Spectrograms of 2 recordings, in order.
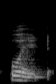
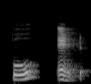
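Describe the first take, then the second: First: Said in the usual way. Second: पोएट said as two parts, पो then एट; split into syllables. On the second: Shown as a demonstration. Teacher to students dividing पोएट into syllables. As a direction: break पोएट between the two vowels. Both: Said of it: "इसके बीच से हम divide करेंगे".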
